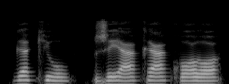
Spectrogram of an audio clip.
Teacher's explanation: A pausa, uma mora especial, tem comprimento como se houvesse uma consoante adicional.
